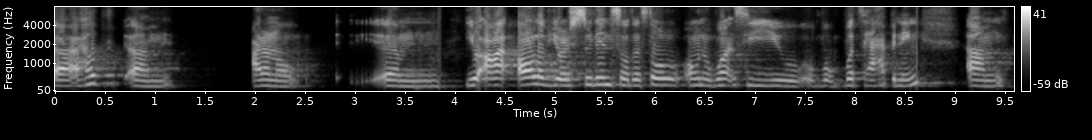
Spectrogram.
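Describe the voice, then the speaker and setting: A woman telling her own stories at a conference over a video call. She speaks haltingly, circling back with fillers and restarts. Her voice rings out with a long, hall-like reverb. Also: mid-range voice, darkish tone. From Somalia. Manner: hesitant, many fillers and restarts. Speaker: keynote storyteller. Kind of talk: personal storytelling.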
